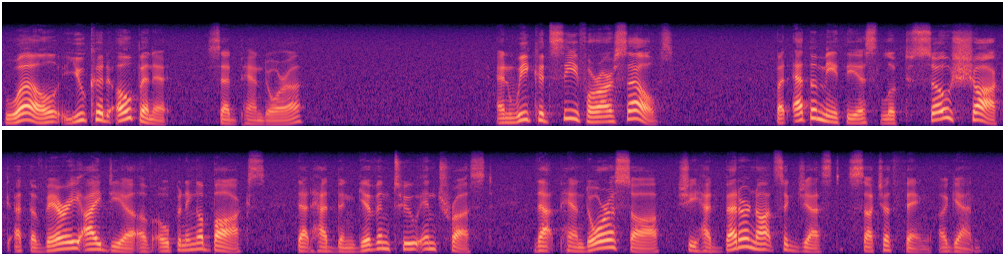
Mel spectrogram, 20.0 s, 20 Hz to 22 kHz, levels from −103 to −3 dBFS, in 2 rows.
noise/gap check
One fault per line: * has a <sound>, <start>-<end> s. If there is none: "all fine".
all fine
